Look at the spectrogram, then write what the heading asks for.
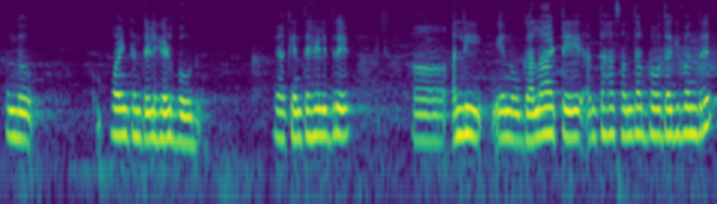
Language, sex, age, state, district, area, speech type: Kannada, female, 45-60, Karnataka, Dakshina Kannada, rural, spontaneous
